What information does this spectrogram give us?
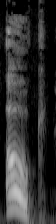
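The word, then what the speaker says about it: Oahk: This is Oak, but they spell it O-A-H-K, and the name of the track is Rusting Mulch.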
